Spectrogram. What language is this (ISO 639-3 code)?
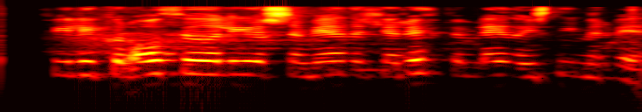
isl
